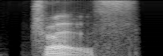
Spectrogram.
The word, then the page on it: troth: British English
